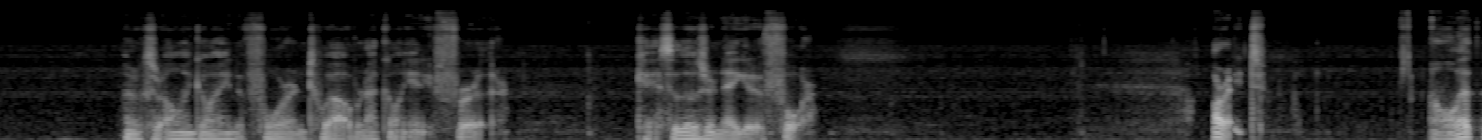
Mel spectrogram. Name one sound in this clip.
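A young man explains calmly, close to a microphone.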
